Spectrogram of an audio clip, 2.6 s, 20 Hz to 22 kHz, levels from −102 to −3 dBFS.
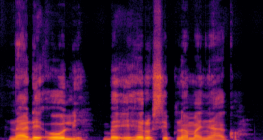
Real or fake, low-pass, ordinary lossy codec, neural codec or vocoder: fake; none; none; vocoder, 44.1 kHz, 128 mel bands, Pupu-Vocoder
